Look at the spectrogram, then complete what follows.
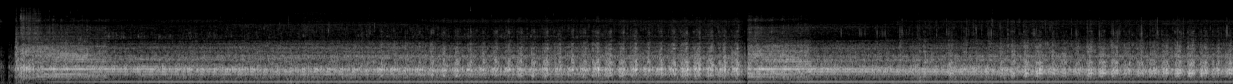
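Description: Cuisinart CCJ-500 electric citrus juicer running, its motor-driven reamer spinning under an orange half pressed down by hand. It makes a steady motor hum with a fast, even pulsing and dips briefly about seven seconds in.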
